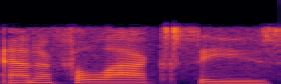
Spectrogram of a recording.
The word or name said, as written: anaphylaxes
